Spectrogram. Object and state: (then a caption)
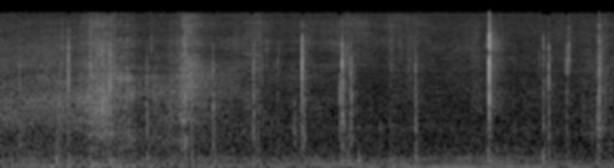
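Foil-lined plastic chocolate wrapper, crinkled and tapped. A full, large purple Cadbury Dairy Milk block in a foil-lined plastic wrapper is held beside the face and scratched and tapped with long acrylic nails. Soft, bright crinkling runs under a series of sharp, dry clicks and taps, with the sound concentrated high up and almost no low end.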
